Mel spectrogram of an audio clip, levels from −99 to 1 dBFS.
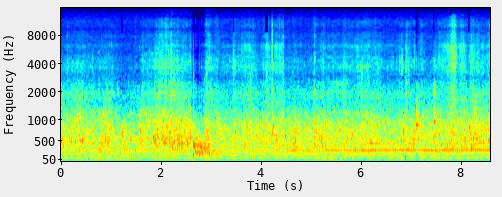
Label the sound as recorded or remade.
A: recorded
